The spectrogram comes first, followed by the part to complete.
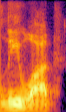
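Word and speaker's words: LIWAP: be eligible for the it's called li wap is how we pronounce it so that's kind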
